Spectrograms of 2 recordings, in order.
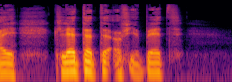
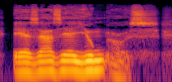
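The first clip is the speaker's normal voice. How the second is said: usual speaking voice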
